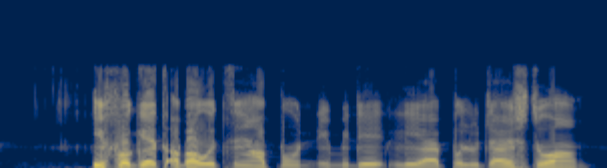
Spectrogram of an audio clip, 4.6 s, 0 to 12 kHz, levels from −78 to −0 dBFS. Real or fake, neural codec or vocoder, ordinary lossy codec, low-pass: real; none; none; 7.2 kHz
